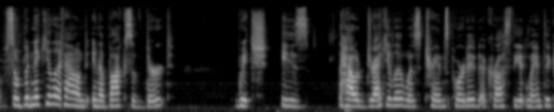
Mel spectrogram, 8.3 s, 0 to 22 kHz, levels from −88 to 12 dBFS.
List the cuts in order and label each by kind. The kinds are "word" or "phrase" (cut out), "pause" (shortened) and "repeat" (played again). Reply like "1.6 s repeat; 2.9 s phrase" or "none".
0.9 s word; 4.2 s pause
